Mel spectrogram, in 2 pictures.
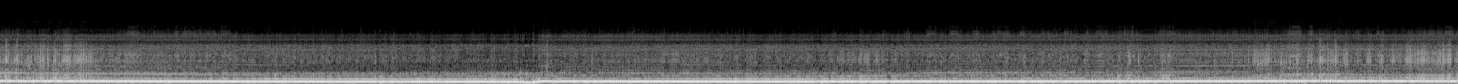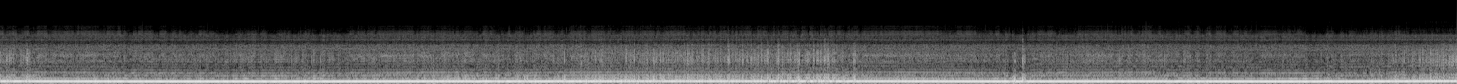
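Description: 2003 Kawasaki Z1000's inline-four engine running under way, heard from on board the motorcycle. Its note holds fairly steady with slow rises and falls in pitch, and dips sharply for a moment about five seconds in.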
